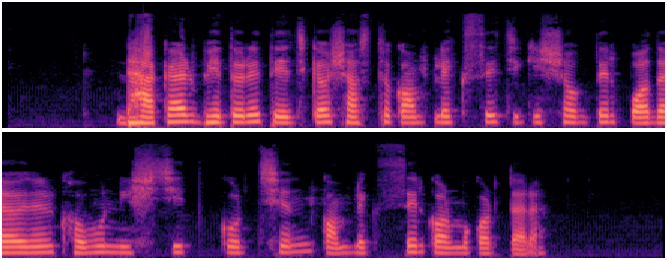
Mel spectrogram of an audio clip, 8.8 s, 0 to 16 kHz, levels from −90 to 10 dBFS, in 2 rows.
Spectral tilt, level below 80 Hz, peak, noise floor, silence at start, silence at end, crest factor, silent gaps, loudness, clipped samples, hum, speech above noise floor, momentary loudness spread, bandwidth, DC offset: -7 dB/octave; -50 dBFS; 0 dBFS; -66 dBFS; 0.75 s; 0.8 s; 18 dB; none; -18 LUFS; under 0.1%; none; 48 dB; 12 LU; 11 kHz; under 0.1%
